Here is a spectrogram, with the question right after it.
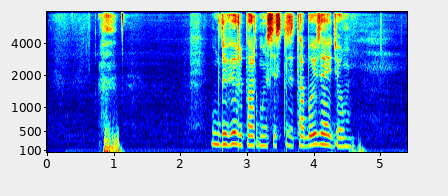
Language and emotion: Russian, neutral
